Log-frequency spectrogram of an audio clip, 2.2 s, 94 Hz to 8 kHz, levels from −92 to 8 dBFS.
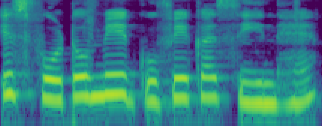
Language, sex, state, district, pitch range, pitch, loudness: Hindi, female, Arunachal Pradesh, Lower Dibang Valley, 230-270 Hz, 255 Hz, -12 LUFS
